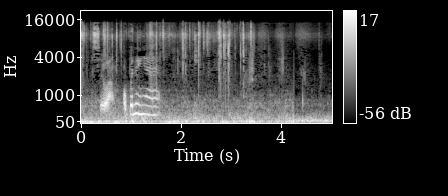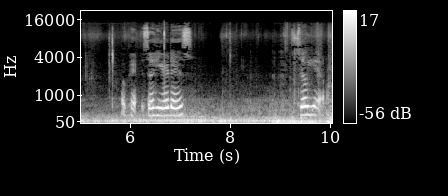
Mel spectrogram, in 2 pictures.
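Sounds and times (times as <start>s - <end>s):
plastic packet crinkling: 0.0s - 4.2s.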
